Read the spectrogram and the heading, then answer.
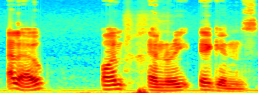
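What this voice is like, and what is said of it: Bad accent dropping H's. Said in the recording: “they don't pronounce their H's ... The worst accent ever”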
